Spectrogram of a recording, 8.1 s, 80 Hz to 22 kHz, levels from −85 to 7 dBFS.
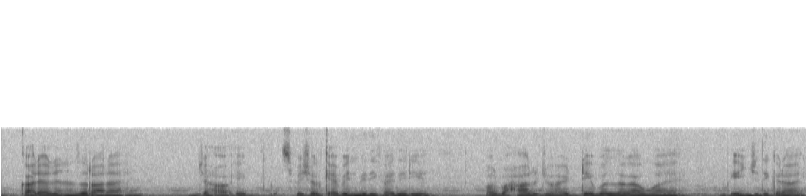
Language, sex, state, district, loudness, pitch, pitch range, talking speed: Hindi, male, Chhattisgarh, Sukma, -16 LUFS, 105 Hz, 100-110 Hz, 195 wpm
